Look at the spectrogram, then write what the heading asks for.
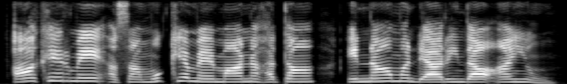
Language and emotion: Sindhi, neutral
